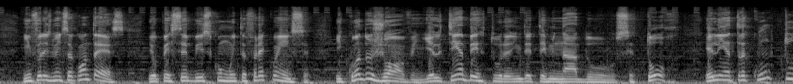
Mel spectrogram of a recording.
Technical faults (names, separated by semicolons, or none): none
